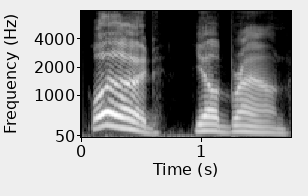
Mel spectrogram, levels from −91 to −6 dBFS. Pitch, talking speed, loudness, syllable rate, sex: 160 Hz, 105 wpm, -16 LUFS, 2.8 syllables/s, male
